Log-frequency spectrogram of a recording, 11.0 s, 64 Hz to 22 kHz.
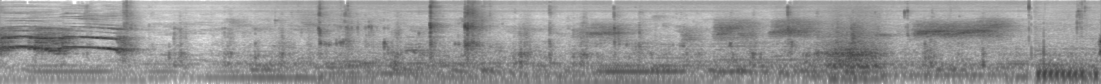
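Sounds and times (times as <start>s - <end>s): person chewing vegetables: 1.2s - 8.2s.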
